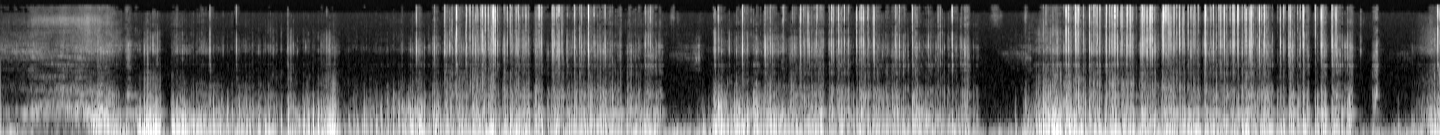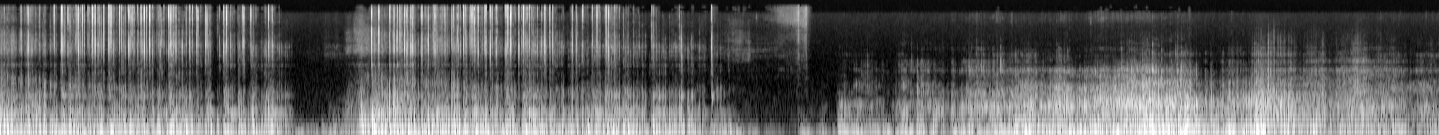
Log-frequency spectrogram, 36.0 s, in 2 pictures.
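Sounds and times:
scratching across a table surface: 0.4 - 21.7, 22.4 - 28.2, 29.2 - 35.9.

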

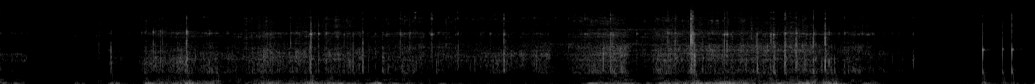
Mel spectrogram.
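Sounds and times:
wooden ASMR triggers rattling and clicking scrapes: 1.1 - 9.3.

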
